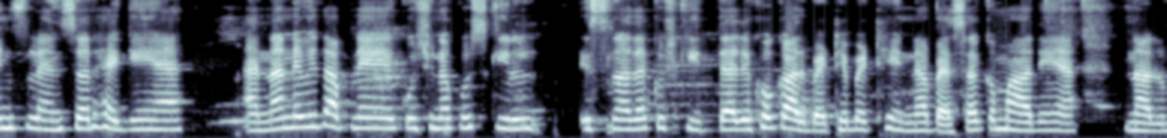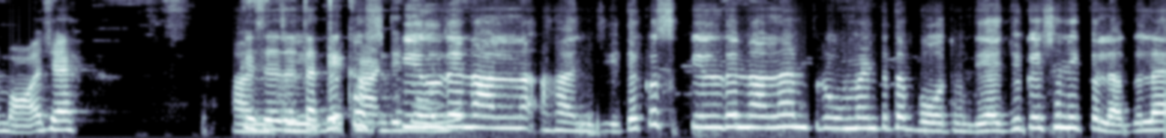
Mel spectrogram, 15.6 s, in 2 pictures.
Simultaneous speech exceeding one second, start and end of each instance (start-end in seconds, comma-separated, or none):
9.4-10.9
